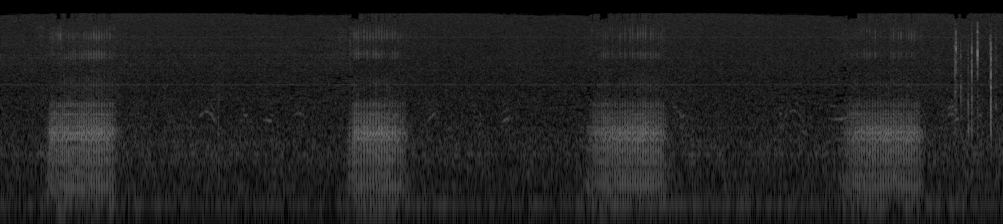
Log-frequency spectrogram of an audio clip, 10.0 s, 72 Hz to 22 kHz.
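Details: Pet dog snoring, recorded 31 Oct 2012: four regular soft snores about every two and a half seconds, roughly 24 a minute, over steady room hum.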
